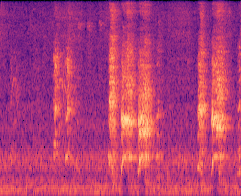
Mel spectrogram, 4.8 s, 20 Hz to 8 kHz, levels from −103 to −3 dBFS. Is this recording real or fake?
real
